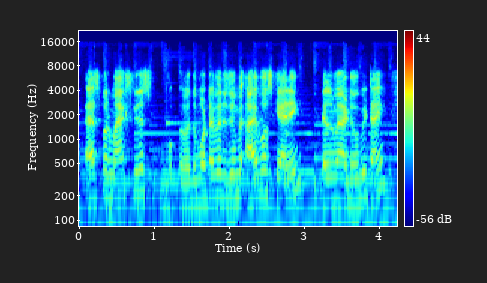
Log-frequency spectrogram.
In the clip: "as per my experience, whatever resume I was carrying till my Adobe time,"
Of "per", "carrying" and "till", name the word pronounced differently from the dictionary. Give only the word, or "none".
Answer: per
